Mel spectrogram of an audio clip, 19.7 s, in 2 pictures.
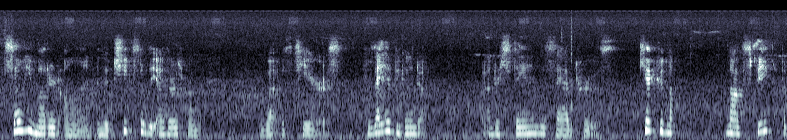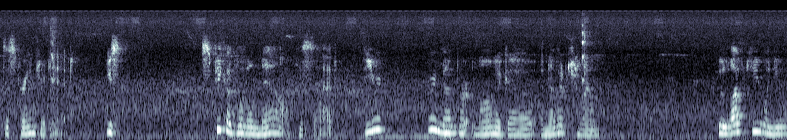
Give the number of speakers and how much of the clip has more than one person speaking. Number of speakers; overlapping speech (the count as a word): one, no overlap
